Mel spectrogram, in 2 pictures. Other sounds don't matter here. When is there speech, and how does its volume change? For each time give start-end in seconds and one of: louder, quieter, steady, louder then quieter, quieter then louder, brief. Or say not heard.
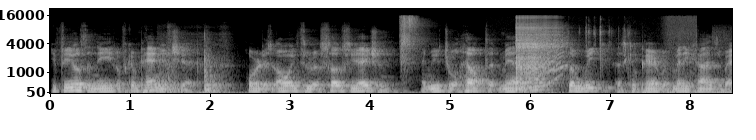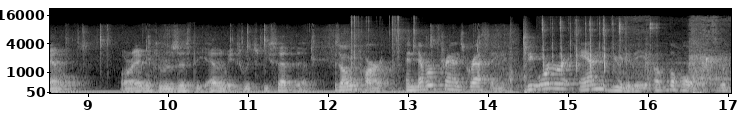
0.0-17.0 steady.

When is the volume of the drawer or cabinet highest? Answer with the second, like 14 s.
6 s.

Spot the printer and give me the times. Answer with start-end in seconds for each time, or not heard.
15.5-17.0.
